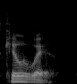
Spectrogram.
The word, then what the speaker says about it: Kilauea: Not the same time, Kilauea. Is that how you pronounce it? The volcano? – Yes, Kilauea.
